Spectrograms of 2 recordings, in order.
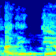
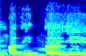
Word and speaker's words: अदितये: अदितये, अदितये, कुछ लोग क्या बोलते हैं? आदित्य बोल देते हैं, आदित्य, आदित्य नहीं, अदितये।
